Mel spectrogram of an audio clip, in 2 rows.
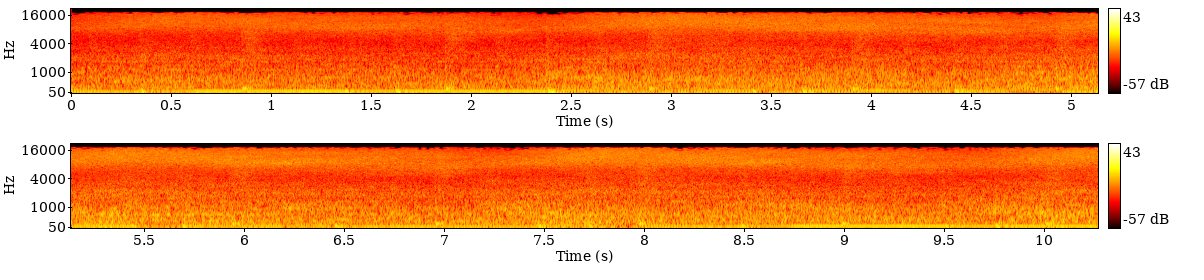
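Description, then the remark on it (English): A RowErg rowing machine's flywheel whooshes steadily during strokes, a continuous airy rush with gentle surges, while a low bass line from background music runs underneath. No one speaks. “Workout 34 - RowErg - Counter Clockwise”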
